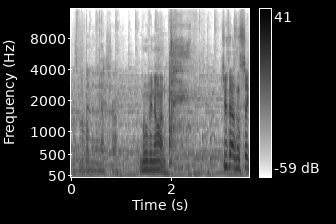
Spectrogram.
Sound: laughing

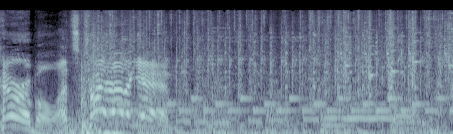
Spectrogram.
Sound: wheel chimes

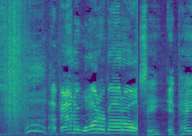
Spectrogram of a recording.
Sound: gasping

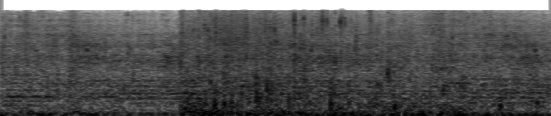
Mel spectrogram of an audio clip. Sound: lightning striking

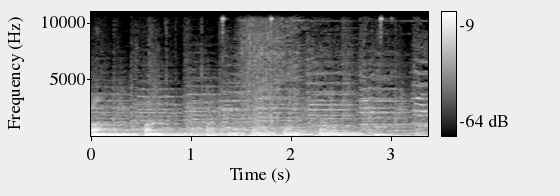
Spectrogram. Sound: humming

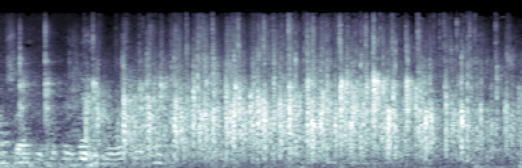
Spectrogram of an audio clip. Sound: applause

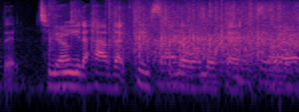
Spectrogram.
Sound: applause

